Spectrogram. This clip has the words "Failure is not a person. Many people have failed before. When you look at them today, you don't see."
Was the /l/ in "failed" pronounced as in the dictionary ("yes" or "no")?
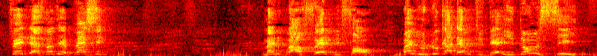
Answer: no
